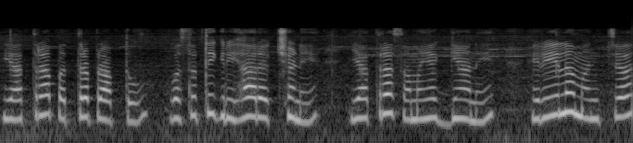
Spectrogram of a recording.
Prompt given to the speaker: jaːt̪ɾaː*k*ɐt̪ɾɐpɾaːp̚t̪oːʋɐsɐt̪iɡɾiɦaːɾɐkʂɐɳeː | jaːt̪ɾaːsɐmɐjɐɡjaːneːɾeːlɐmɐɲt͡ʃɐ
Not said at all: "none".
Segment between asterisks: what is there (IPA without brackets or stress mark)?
p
